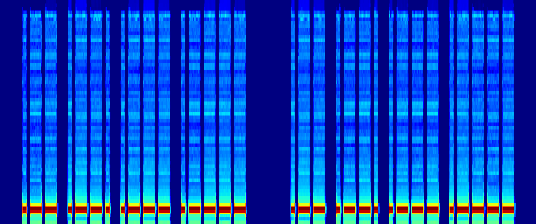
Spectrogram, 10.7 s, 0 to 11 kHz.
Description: Morse code, heard as a keyed tone, about 16 wpm, 800 Hz. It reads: WPJ1 WPJ1
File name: Combinations / Difficult Combos / WPJ WPJ1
